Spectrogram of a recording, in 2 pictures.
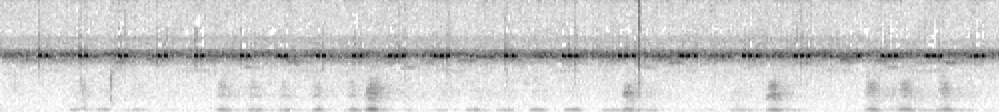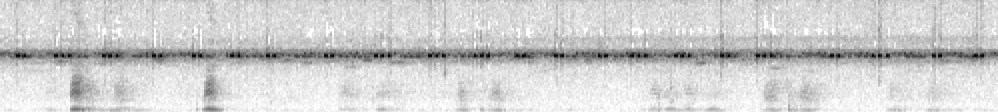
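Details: Backwater frog chorus of rapid, low grunting pulses in clustered runs with brief pauses between groups, overlapping callers, and a continuous piercing insect trill in the background.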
